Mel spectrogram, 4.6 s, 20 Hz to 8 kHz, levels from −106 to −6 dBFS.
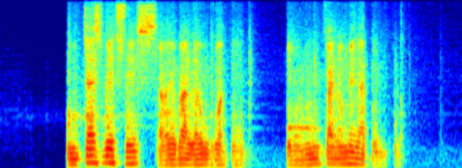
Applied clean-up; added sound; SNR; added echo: neural mask model RNNoise.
